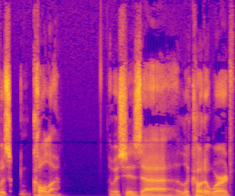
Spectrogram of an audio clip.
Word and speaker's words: Kola: Her name was Kola, which is a Lakota word for friend, and it's spelled Kola.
